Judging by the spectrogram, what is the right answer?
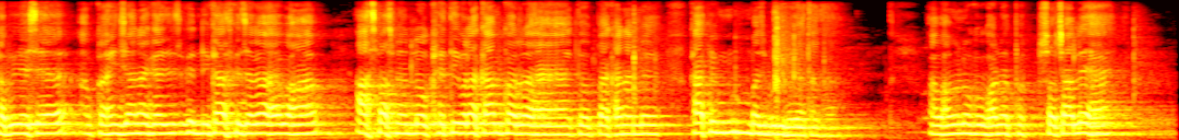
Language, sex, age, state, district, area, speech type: Hindi, male, 60+, Bihar, Samastipur, rural, spontaneous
